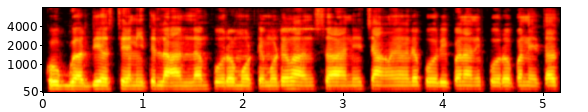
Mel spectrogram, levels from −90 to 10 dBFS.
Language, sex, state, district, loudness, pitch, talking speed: Marathi, male, Maharashtra, Nagpur, -16 LUFS, 125 Hz, 220 wpm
